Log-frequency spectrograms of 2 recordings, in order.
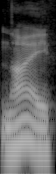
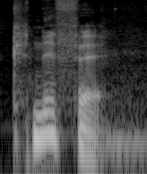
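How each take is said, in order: First: The k is silent, said the usual way. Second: Every letter is sounded, including the k. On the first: "knife wasn't knife" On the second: "I was sounding out the entire word"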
